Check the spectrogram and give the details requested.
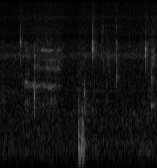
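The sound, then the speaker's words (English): A quick, wet slurp of water, one short sip, followed by a few faint mouth clicks, with no talking. “Let me have a slurp in my water.”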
